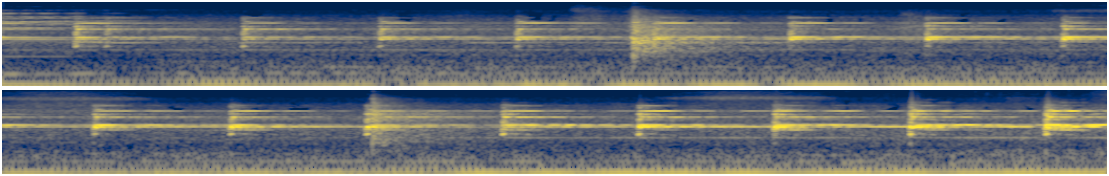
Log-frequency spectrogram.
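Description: A bell rings steadily, about one and a half strokes a second, as an MBTA commuter train pulls into the station. Under it runs the train's low steady rumble, with two brief hisses about three and seven seconds in.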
